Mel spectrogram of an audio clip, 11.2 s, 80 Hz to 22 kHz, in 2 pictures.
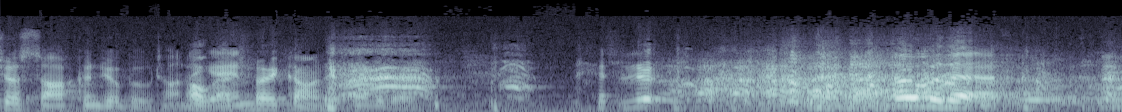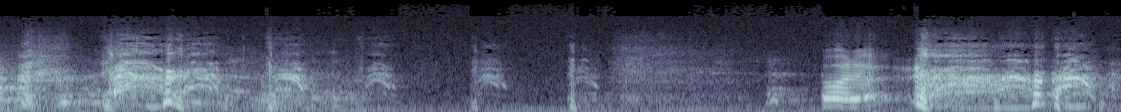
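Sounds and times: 
speech: 0:00.0 - 0:06.6, 0:09.7 - 0:10.8
laughter: 0:01.6 - 0:02.3, 0:03.0 - 0:07.7
doctor coughing harshly: 0:01.6 - 0:03.1, 0:05.7 - 0:08.8, 0:09.4 - 0:11.2.

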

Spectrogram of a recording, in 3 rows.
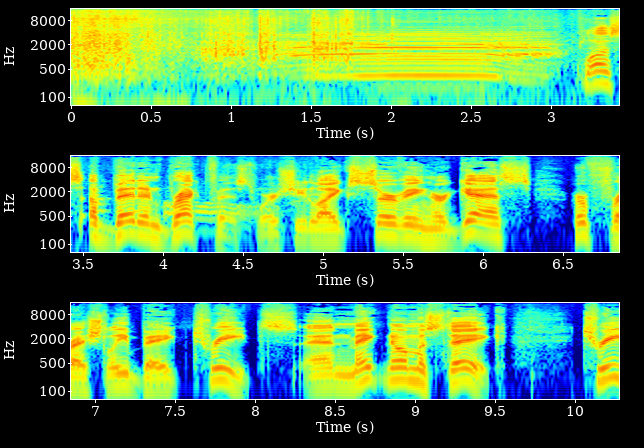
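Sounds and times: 
cow mooing on a farm: 0:01.2 - 0:03.2
speech: 0:03.2 - 0:10.2.

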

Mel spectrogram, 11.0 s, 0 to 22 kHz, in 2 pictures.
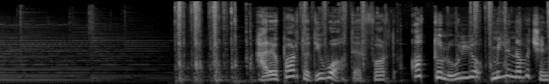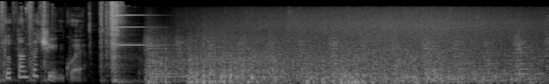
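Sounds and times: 
speech: 0:02.6 - 0:06.6
gusting wind at Waterford Airport: 0:07.0 - 0:10.9
heavy rain at Waterford Airport: 0:07.0 - 0:10.9.

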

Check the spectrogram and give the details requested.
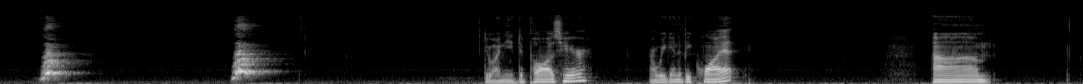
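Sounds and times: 
dog barking: 0:00.4 - 0:01.0, 0:02.3 - 0:03.0
speech: 0:04.9 - 0:07.4, 0:09.3 - 0:10.0.

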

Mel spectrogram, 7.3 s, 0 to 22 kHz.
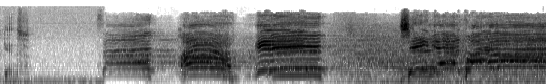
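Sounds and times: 
large crowd counting down to midnight on New Year's Eve: 0:01.4 - 0:07.2
large crowd cheering and whooping as fireworks are launched: 0:02.4 - 0:07.2.

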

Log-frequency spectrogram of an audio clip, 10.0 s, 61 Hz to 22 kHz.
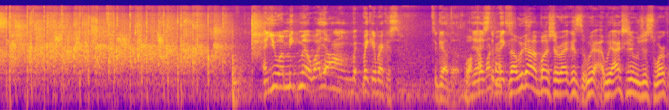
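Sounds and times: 
audience applauding: 0:00.0 - 0:04.0
speech: 0:04.0 - 0:10.0.

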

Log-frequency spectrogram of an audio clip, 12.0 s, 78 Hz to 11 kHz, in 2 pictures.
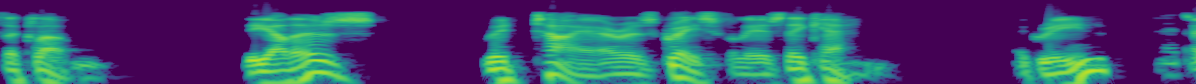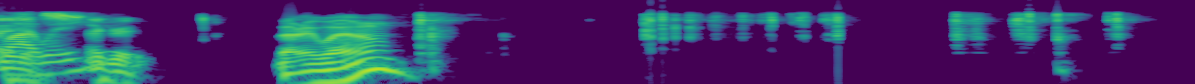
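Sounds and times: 
speech: 0:00.0 - 0:00.6, 0:01.2 - 0:04.5, 0:05.1 - 0:06.8, 0:07.4 - 0:08.2
playing cards being shuffled: 0:09.2 - 0:11.8.

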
